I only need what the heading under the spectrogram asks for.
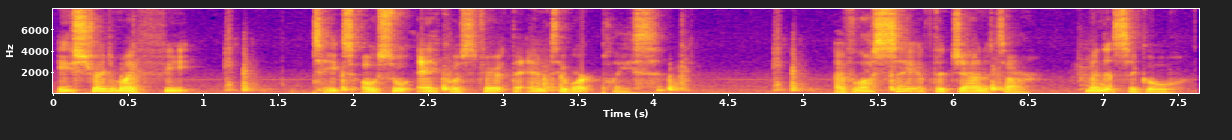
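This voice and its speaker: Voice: medium pitch, fairly even intonation, normal speed, background noise. A game video host reading a horror visual novel aloud dramatically, with casual asides.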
